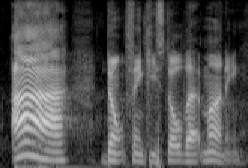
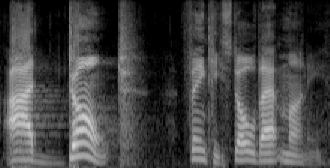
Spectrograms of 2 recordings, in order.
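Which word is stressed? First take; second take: I; don't. First: The word 'I' is stressed. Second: The word 'don't' is stressed. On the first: The speaker doesn't think so, but someone else may think he did. "Put an inflection on the first word" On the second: The speaker is absolutely sure he didn't steal it. "Move it to the don't"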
